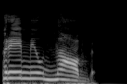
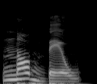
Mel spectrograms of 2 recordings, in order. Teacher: Vem do inglês com a tonicidade na primeira sílaba, mas aportuguesado, Nobel.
